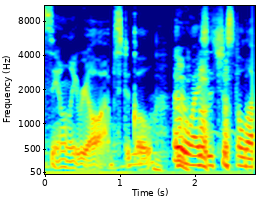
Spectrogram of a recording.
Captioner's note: laughing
